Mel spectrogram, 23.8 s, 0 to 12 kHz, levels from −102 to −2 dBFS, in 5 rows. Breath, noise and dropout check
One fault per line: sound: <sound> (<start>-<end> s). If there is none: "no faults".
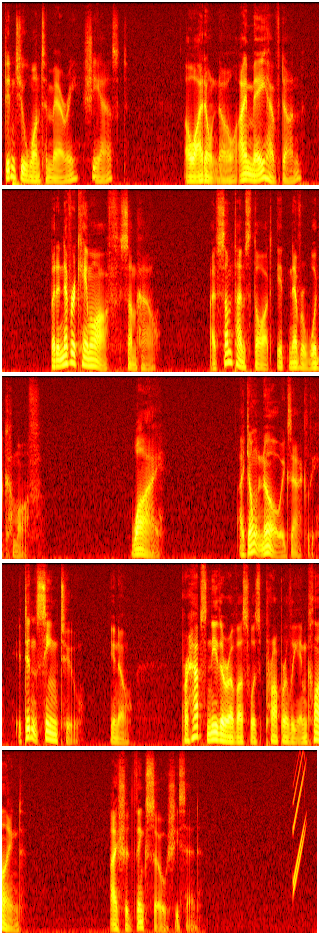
sound: chirp (23.4-23.6 s)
